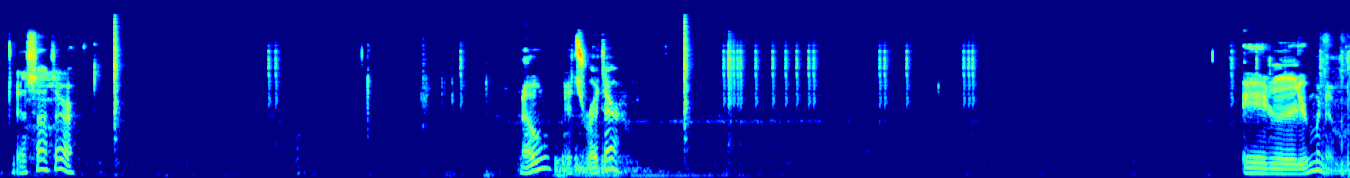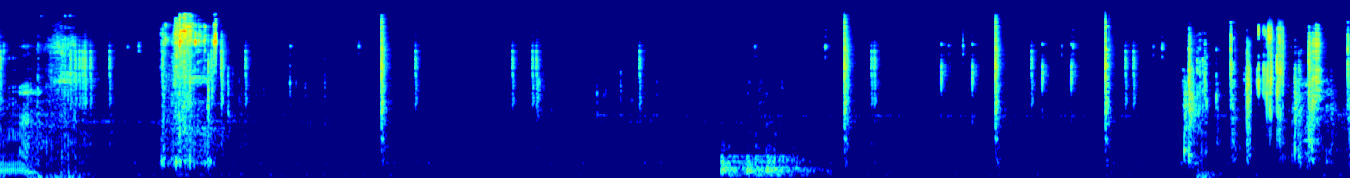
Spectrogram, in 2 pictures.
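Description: Short soft clicks tick now and then as menu items are picked.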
